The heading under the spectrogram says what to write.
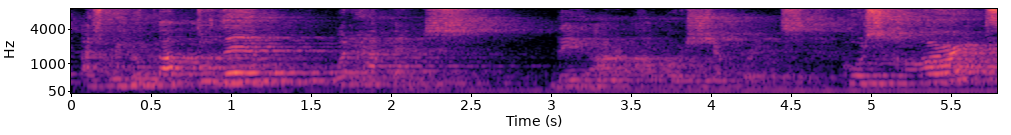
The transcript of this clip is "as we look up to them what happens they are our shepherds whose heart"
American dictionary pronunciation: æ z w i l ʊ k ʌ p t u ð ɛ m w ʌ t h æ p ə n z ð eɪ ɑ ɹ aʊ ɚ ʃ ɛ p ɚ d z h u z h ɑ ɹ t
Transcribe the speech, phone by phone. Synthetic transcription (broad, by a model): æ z w i l ʊ k ʌ p t u ð ɛ m w ʌ t h æ p ə n z ð eɪ ɑ ɹ aʊ ɚ ʃ ɛ p ɚ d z h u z h ɑ ɹ t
